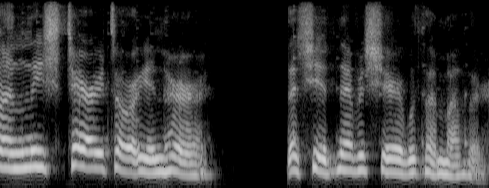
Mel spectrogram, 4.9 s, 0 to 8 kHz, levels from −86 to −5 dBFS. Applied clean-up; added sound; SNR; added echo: neural mask model DeepFilterNet 3.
